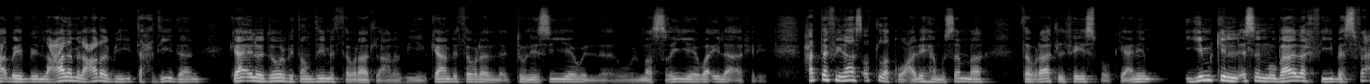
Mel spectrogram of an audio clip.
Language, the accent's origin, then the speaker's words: Arabic; Syria; وهذيك الفتره كانت صعبه جدا علينا يعني كسوريين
